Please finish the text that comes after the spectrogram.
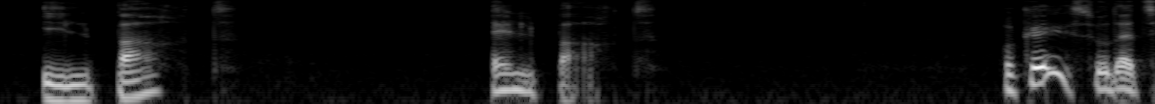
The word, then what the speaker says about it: partent: Okay, and the last persons, il, elle, partent. Remember, classic ending, ENT, but then you don't pronounce them, partent. Partent.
